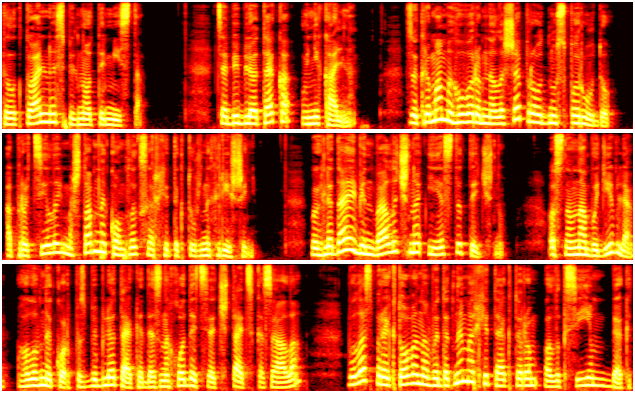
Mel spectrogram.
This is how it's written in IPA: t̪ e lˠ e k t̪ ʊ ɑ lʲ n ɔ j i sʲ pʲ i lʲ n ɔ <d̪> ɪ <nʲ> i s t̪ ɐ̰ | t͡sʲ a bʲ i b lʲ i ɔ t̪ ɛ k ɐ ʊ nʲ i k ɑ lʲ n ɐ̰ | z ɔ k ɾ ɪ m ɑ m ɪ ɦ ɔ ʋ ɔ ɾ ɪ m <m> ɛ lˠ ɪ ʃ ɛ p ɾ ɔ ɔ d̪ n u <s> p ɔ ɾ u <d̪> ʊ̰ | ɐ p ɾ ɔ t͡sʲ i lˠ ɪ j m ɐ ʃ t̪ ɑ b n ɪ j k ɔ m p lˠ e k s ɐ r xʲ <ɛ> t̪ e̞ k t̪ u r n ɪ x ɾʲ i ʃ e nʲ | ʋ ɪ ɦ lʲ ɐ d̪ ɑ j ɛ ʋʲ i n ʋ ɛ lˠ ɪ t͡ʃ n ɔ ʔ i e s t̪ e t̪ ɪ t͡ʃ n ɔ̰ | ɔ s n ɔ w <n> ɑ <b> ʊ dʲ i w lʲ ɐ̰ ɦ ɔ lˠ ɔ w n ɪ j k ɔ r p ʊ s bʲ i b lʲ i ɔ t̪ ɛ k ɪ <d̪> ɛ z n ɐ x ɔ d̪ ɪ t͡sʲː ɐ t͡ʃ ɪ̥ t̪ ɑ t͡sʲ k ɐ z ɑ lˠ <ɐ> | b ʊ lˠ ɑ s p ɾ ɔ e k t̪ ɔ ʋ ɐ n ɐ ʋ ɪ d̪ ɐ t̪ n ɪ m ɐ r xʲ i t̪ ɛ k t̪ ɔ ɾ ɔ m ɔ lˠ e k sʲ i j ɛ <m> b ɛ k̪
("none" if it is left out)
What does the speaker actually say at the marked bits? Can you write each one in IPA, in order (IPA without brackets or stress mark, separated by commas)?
t̪, mʲ, n, s, d̪, i, n, b, d̪, ɐ, m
